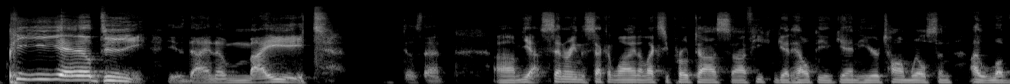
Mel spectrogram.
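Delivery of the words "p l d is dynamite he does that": hype drawl. Pretend. Hyping favourite player.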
